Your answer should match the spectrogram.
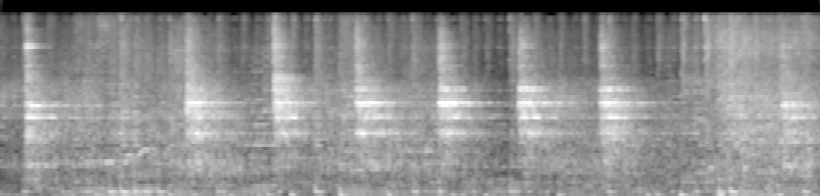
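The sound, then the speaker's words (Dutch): Busy car factory floor ambience, with robots at work and the line being converted: a steady mechanical hum under sharp metallic bangs that repeat roughly every second, like hammering or machinery at work. No one speaks. “Kijk, hier zijn ze, ja, hier zijn alles aan het ombouwen.”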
